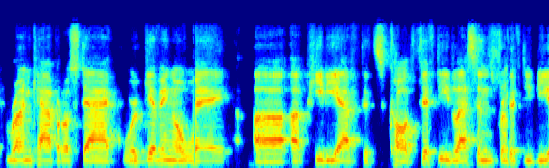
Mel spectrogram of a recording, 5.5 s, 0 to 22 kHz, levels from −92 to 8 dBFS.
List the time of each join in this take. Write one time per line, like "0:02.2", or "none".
none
